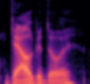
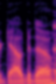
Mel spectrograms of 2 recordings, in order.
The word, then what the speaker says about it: Gal Gadot: Gal Gadot or Gal Gadot? – That's how you say her name.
